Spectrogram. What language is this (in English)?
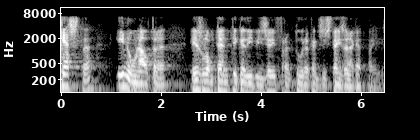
Catalan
